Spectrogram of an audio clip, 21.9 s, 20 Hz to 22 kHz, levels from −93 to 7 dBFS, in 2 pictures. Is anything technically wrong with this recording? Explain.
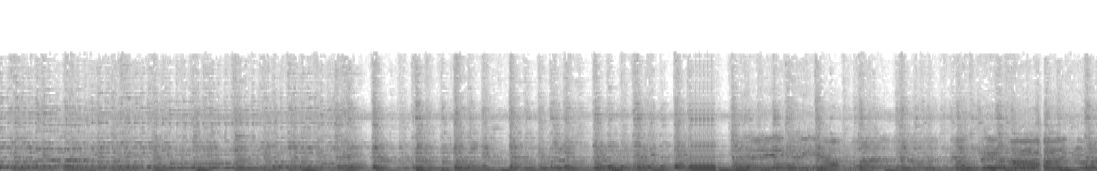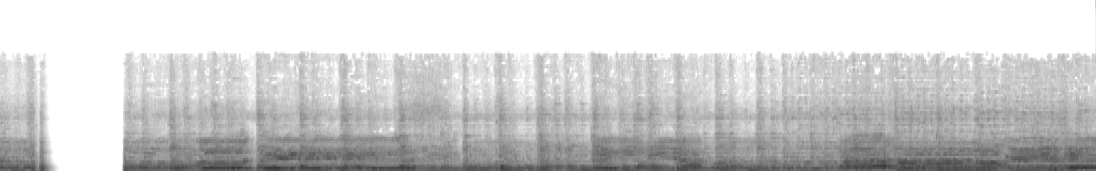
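Yes, there are four kinds of fault, and they cluster in the middle and back half of the clip.

From 6.96 to 7.16 s there's a system hang loop. A 40 ms slice repeats exactly five times, a stutter at 25 Hz. That's what you get when the machine or driver locks up and the sound hardware keeps replaying the same ring buffer. The loop length fits a buffer of about 40 ms. You hear a short mechanical rattle, and about a fifth of a second of real audio is lost underneath it.

Two short stalls from a late packet follow, at 10.39 to 10.46 s and at 11.32 to 11.39 s. In each case a packet didn't arrive on time, the jitter buffer emptied, and the receiver held the last sound until the packet came in. The fill is 44 ms the first time and 52 ms the second. Nothing goes missing. You just hear a sound drawn out a bit too long, with a faint buzzy edge.

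Immediately after, from 11.41 to 12.23 s, there's a call audio freeze. The last sound is stretched and fades, and roughly 690 ms of that stretch is silence before the audio picks up where it left off. The total inserted gap is 800 ms and nothing is skipped. The likely cause is a run of held-up packets draining the jitter buffer. It comes across as a fade into silence that then resumes.

Finally, from 15.35 to 19.84 s there's a jitter buffer speed-up. The receiver had banked too much audio, so it trimmed out many tiny pitch-period pieces, roughly 400 ms in total, to bring the delay back down. The result runs at about 108% of normal speed with the pitch unchanged. It sounds slightly rushed, a little hurried compared with the rest of the clip.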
